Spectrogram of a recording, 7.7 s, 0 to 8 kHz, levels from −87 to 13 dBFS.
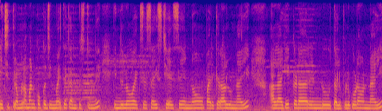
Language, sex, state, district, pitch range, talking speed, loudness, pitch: Telugu, female, Andhra Pradesh, Srikakulam, 235-250 Hz, 155 wpm, -15 LUFS, 240 Hz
